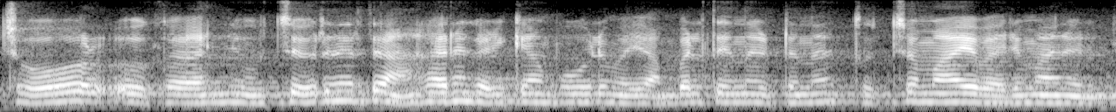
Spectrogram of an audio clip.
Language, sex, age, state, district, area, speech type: Malayalam, female, 45-60, Kerala, Thiruvananthapuram, urban, spontaneous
